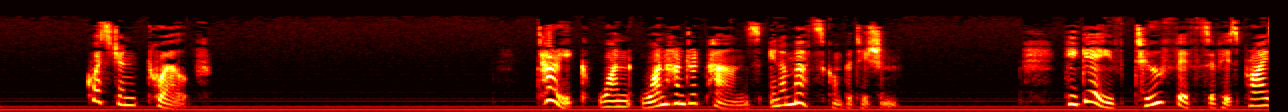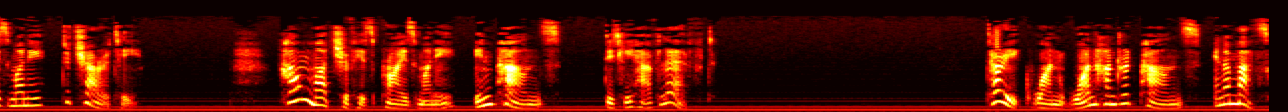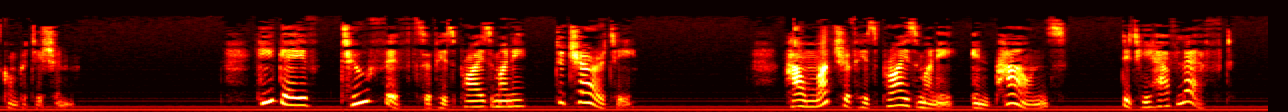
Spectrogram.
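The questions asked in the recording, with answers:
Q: How much of his prize money, in pounds, did he have left?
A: £60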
